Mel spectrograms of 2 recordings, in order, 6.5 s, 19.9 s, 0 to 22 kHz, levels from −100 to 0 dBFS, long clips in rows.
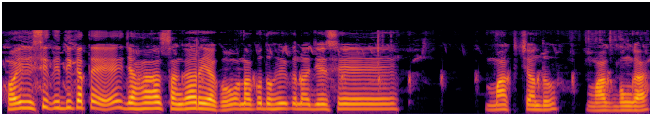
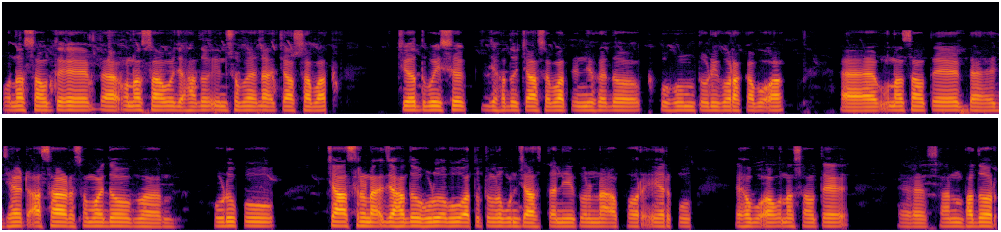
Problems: none marked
